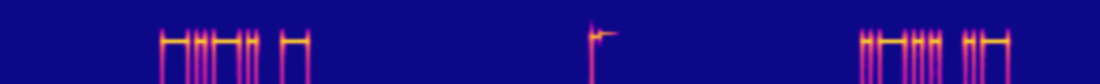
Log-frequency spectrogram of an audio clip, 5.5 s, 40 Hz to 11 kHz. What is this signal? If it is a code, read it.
Morse code, heard as a keyed tone, about 28 wpm, 700 Hz. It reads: CT LA
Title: US States 28wpm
